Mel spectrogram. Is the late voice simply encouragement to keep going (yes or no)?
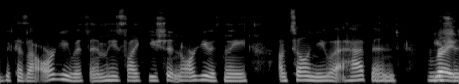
no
